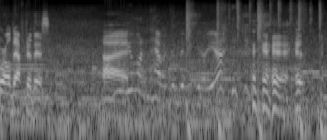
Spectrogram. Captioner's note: laughing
